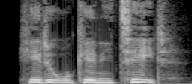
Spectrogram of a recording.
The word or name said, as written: heterogenitet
